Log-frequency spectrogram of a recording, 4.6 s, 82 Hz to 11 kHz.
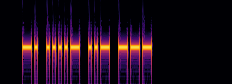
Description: Morse code, heard as a keyed tone, about 20 wpm, 700 Hz. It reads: N4UO
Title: Speed Racing - USA 1x2 Call Signs 17wpm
